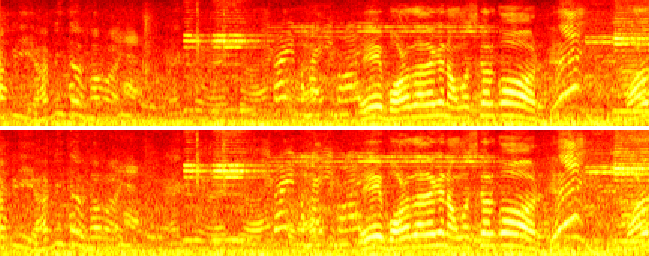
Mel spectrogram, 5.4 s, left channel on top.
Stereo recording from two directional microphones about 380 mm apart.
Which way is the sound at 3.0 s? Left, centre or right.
Left.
